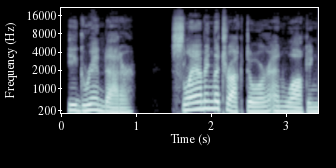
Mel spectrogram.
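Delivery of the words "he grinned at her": plain reading voice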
